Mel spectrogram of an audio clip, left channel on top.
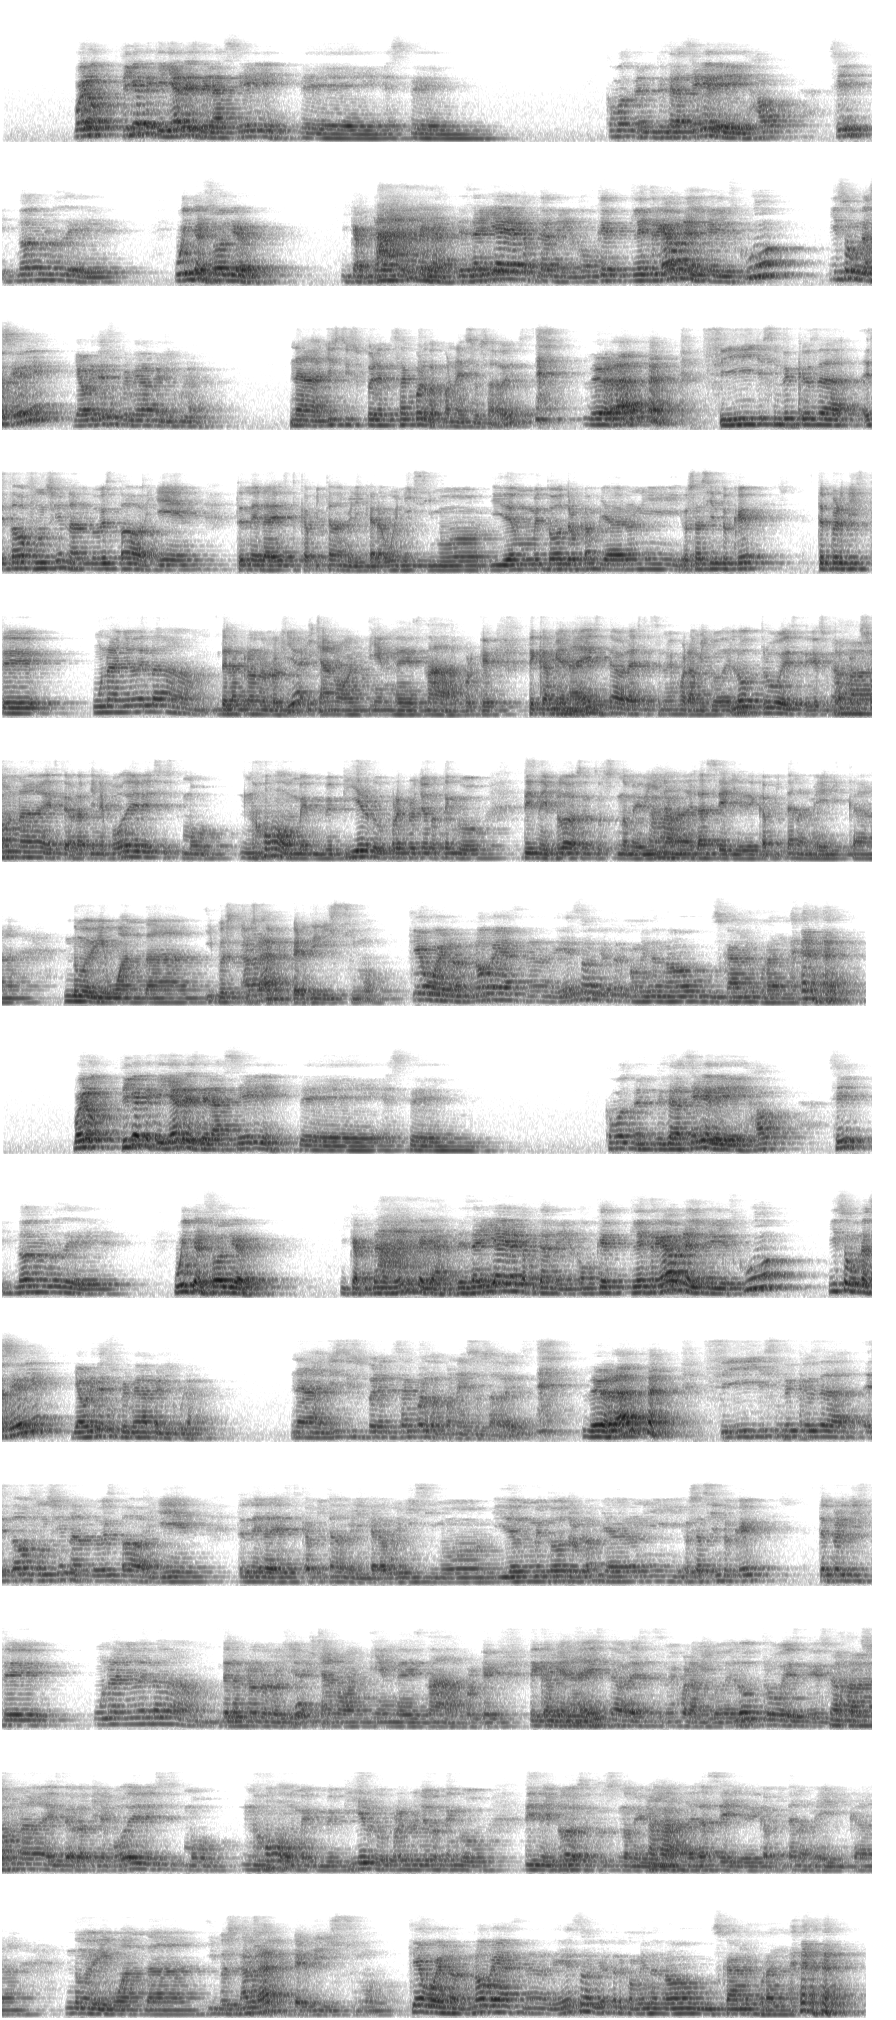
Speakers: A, on the right; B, on the left.
A: Bueno, fíjate que ya desde la serie de este, mm, ¿cómo? Eh, Desde la serie de How, sí, no, no, no, de Winter Soldier. y Capitán
B: Ah,
A: América, ya. Desde ahí ya era Capitán América. Como que le entregaron el, el escudo, hizo una serie y ahorita es su primera película.
B: nada, yo estoy súper en desacuerdo con eso, ¿sabes?
A: ¿De verdad?
B: Sí, yo siento
A: <laughs>
B: que, o sea, estaba funcionando, estaba bien, tener a este Capitán América era buenísimo y de un momento
A: Ujú.
B: a otro cambiaron y, o sea, siento que te perdiste un año de la, de la cronología y ya no entiendes nada porque te cambian
A: Sí,
B: a
A: sí.
B: este, ahora este es el mejor amigo del otro, este es otra
A: Ajá,
B: persona, este ahora tiene poderes y es como, <laughs> no, me, me pierdo. Por ejemplo, yo no tengo Disney Plus, entonces no me vi
A: ajá.
B: nada de la serie de Capitán América. No me vi Wanda y pues
A: La
B: yo
A: verdad,
B: estoy perdidísimo.
A: qué bueno. No veas nada de eso. Yo te recomiendo no buscarle por allá. <laughs>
